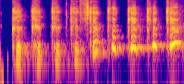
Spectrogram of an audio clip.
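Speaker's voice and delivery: repeated crisp K sounds, K K K; K sound demo. Shown as a demonstration. Teacher drills the letter C as K. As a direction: clip out K, K, K in a quick row. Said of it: "the first sound will be the sound K".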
